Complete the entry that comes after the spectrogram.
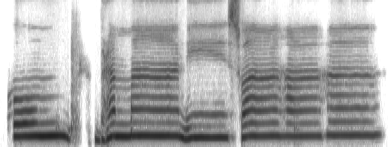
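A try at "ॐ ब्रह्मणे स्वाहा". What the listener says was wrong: Much better. Now add one more thing and get that ha. Brahmane. You hear that from the diaphragm. So you got Brahmane Swaha.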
